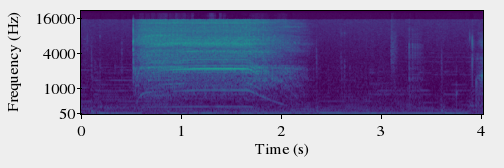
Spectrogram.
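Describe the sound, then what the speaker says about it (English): A power screwdriver whirs briefly to back out the drive shaft screw on an Axial SCX10 III Base Camp RC truck axle, a rising then falling motor whine lasting about a second and a half, followed by soft handling clicks. "Going to remove the drive shaft screw."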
